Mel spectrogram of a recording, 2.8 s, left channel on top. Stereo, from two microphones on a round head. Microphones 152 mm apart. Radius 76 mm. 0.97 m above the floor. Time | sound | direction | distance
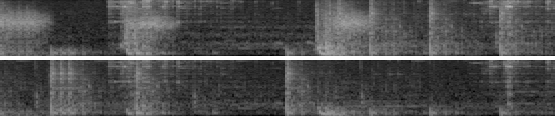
0.5 | keys jangling | 25° left (ahead or behind) | ?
